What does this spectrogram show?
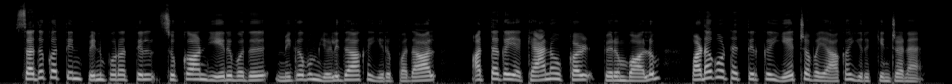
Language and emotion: Tamil, neutral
